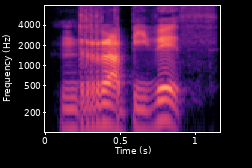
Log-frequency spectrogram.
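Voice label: "rapidez", Spanish, male; mekanta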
